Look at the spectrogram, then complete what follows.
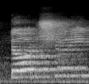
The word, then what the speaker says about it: tertiary: Now, carnivores as a secondary consumer and is followed by tertiary consumer. Underline that. T-E-R-T-I-A-R-Y. Tertiary. Right? उसको आप pronounce कैसे करोगे?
